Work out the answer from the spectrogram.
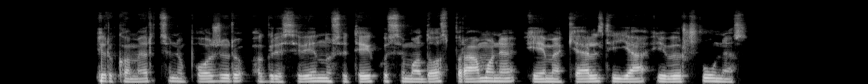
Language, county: Lithuanian, Klaipėda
